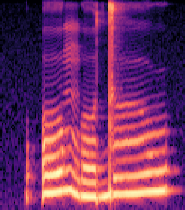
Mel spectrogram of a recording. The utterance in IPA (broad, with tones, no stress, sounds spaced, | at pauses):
ʔ o˧˥ ŋ o˩ d ɯː˧˥ w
